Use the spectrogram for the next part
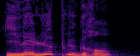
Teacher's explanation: Okay, so phonetically what you can hear is that this first form here for the masculine, grand, so you don't pronounce the final D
